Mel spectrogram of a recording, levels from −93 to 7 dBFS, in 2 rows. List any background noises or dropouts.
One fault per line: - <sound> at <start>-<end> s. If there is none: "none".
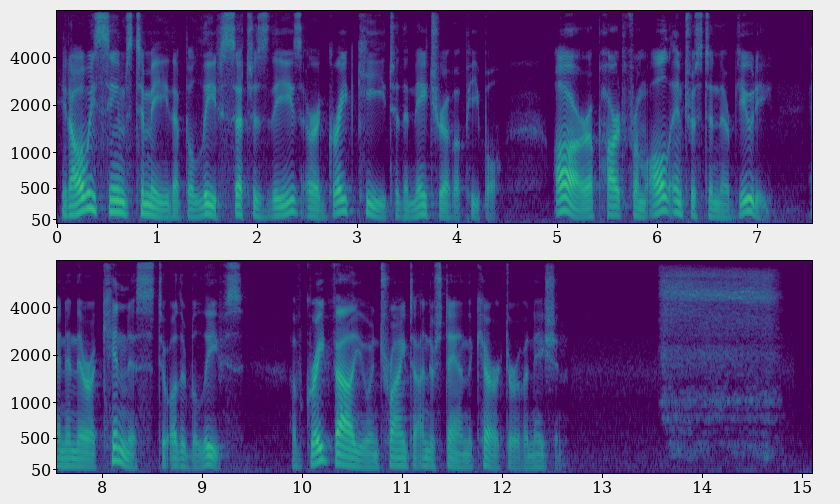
- sigh at 13.6-14.8 s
